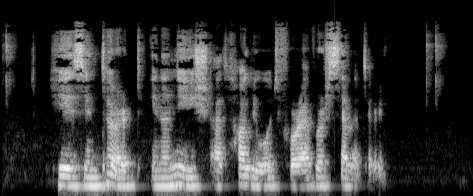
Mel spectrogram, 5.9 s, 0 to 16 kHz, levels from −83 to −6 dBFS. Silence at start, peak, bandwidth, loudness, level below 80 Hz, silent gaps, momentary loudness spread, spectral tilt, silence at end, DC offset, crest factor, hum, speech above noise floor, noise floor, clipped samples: 0.05 s; 0 dBFS; 11.5 kHz; -17 LUFS; -60 dBFS; none; 21 LU; -3 dB/octave; 0.4 s; under 0.1%; 20 dB; none; 32 dB; -50 dBFS; under 0.1%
